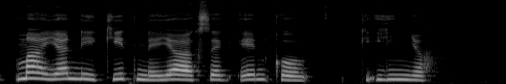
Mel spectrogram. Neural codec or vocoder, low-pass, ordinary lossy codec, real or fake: none; none; none; real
